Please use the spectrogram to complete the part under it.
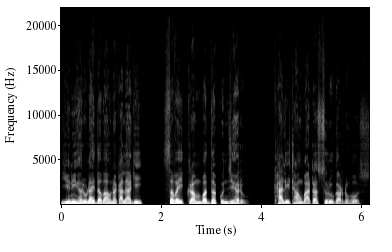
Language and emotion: Nepali, neutral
